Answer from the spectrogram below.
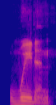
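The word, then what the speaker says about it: Whedon: Josh Sweden was the creator. Sweden. Weeden. W E D O N.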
